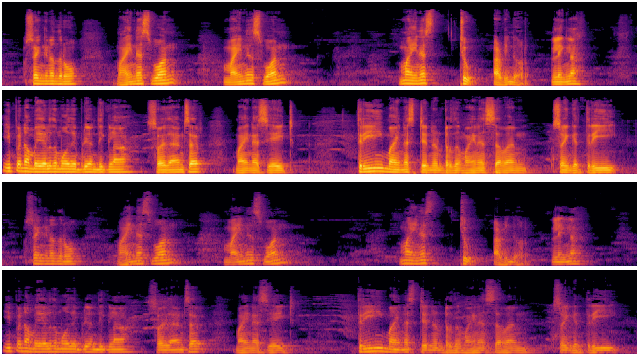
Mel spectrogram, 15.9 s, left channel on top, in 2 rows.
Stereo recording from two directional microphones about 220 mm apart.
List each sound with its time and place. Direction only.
0.3 s speech: 45° left (ahead or behind)
4.9 s speech: 45° left (ahead or behind)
